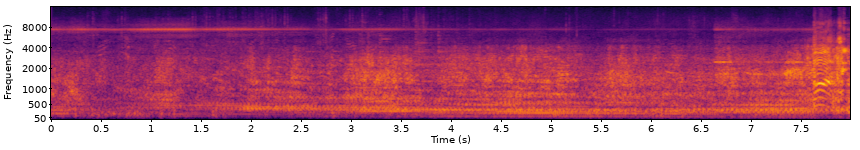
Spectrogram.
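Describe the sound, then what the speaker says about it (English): A piston-engine fighter aircraft, an ex-Iraqi airframe, drones overhead at the Duxford Battle of Britain Airshow 2024, growing louder over several seconds while a voice talks over it. "the ultimate in piston engine fighter technology"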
